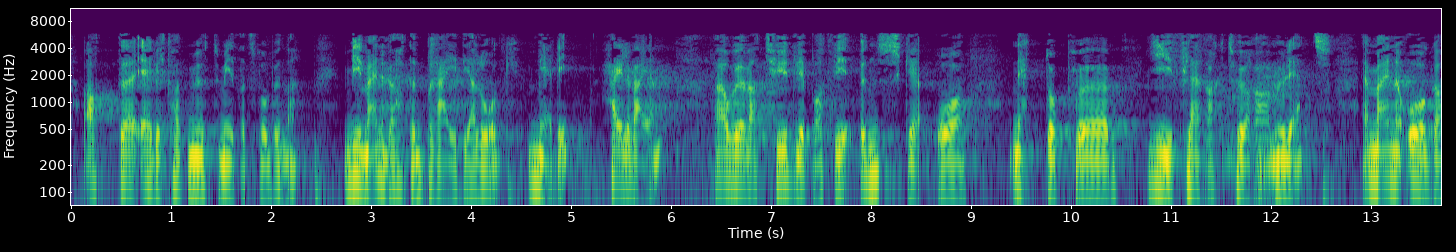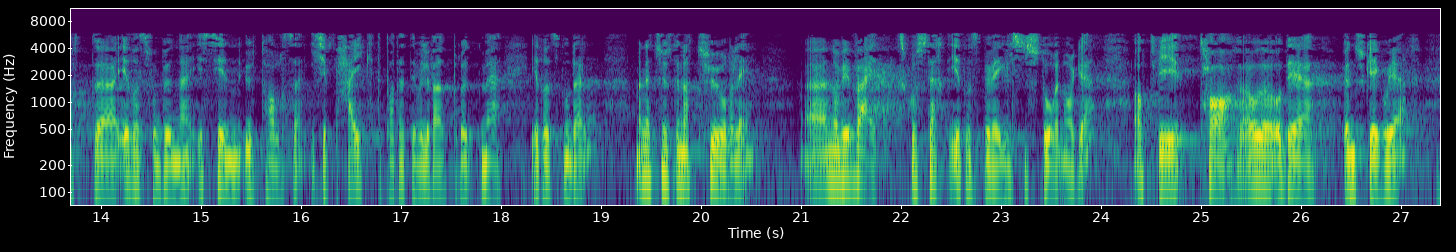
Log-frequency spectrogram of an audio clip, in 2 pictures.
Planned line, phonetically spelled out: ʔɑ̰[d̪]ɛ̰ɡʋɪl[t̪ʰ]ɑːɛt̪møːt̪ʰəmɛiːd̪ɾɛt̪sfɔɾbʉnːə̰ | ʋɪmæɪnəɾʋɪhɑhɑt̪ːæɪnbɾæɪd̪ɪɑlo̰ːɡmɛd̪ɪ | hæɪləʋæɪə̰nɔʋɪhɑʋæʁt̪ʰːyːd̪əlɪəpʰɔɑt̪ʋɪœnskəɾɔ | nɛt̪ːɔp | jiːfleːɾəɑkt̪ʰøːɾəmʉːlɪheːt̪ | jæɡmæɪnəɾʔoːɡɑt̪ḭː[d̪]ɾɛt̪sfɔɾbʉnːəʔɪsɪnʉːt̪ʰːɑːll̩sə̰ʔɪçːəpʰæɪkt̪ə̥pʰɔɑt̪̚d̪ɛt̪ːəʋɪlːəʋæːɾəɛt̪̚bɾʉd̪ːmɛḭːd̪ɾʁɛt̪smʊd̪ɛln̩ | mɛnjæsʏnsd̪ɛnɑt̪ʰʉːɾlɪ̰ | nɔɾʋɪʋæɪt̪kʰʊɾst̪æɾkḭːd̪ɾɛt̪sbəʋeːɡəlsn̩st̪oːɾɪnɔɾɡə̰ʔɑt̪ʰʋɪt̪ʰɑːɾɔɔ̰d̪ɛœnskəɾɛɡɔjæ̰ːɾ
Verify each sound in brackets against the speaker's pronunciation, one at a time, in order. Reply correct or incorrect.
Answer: incorrect: t̪, correct, correct

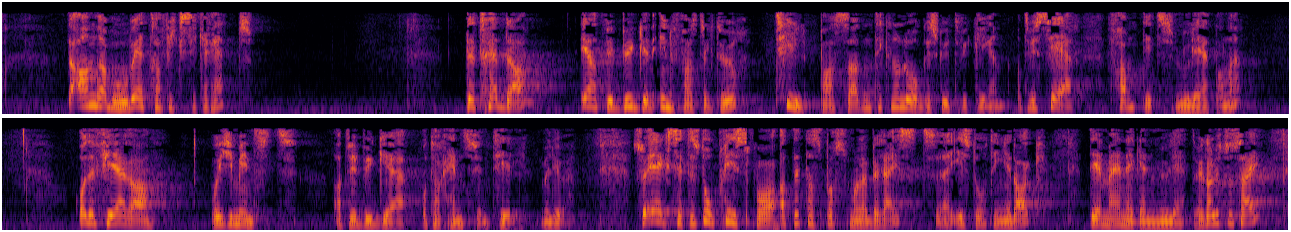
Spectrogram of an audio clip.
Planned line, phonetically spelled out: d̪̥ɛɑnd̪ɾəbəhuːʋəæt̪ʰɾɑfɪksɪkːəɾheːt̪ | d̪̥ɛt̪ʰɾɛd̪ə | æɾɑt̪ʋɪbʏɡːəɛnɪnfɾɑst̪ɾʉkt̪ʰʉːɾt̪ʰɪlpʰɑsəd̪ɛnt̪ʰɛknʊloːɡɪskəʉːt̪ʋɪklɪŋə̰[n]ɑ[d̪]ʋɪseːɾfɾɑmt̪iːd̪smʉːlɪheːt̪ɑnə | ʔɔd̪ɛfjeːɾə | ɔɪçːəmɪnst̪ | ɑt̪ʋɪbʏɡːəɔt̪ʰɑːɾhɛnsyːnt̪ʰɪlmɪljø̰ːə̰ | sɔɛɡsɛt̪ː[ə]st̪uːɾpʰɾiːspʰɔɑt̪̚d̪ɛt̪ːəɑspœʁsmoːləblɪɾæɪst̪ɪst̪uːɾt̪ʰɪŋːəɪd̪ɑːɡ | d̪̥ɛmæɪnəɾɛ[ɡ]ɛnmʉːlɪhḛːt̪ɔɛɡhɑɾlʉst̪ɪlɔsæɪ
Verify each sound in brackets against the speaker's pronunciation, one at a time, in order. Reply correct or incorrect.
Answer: correct, incorrect: t̪, correct, correct

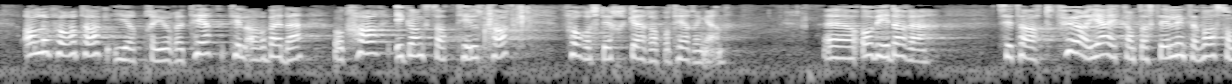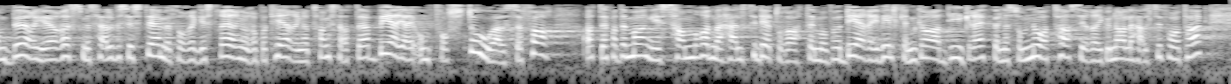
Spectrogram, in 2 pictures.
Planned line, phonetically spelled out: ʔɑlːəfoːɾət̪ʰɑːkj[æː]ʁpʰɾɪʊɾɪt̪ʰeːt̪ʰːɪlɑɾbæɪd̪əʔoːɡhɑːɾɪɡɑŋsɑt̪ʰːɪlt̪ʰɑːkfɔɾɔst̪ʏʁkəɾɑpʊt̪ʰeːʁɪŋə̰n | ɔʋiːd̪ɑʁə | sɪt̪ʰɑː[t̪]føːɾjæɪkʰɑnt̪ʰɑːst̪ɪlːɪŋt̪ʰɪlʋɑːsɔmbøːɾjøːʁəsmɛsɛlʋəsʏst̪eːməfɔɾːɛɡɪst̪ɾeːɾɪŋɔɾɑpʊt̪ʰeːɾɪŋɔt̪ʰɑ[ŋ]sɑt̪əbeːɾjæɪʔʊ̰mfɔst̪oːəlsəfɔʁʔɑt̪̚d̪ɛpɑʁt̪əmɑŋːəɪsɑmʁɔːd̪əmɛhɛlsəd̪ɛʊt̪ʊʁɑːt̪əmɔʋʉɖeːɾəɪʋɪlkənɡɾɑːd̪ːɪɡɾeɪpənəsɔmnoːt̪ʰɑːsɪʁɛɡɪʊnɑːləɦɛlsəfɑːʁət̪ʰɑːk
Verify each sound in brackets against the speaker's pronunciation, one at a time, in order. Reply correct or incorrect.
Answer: incorrect: iː, correct, correct

